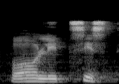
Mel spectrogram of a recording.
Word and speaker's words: Polizist: So, Polizist, ini cara bacanya, Polizist.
